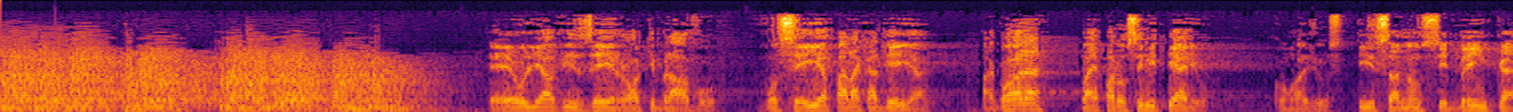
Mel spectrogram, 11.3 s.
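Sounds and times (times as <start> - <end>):
rapid gunfire: 0.0 - 3.5
speech: 3.7 - 11.3.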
